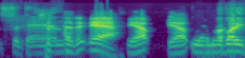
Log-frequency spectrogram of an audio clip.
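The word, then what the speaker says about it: Šatan: His last name was it's spelled Satan, but he pronounced it Satan.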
